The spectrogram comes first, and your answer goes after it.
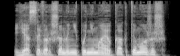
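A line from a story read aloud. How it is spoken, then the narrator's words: Quiet. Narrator (Russian): Самгин негромко сказал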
